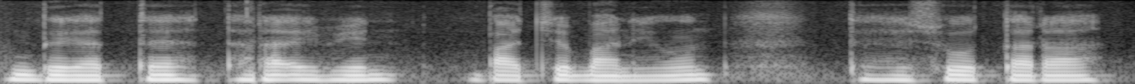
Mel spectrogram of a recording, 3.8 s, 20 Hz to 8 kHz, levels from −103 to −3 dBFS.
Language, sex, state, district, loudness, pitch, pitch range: Chakma, male, Tripura, Dhalai, -17 LUFS, 120 Hz, 120-125 Hz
